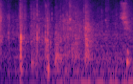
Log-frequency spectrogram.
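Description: A few light knocks and clicks of kitchen utensils and containers being handled during cooking, over a low hum.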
